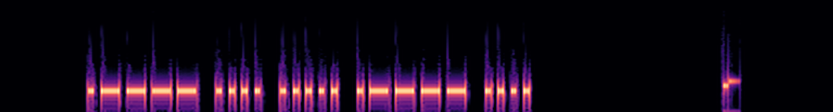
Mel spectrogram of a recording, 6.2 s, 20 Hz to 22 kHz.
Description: Morse code, heard as a keyed tone, about 25 wpm, 700 Hz. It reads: 1H51H
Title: Five Challenging Letter-Number Combinations 25wpm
